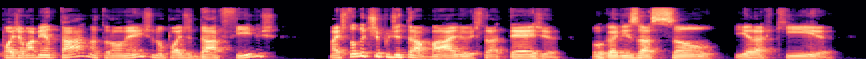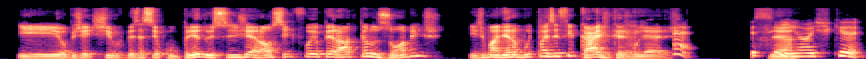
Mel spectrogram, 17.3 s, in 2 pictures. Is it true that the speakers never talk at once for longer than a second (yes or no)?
yes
